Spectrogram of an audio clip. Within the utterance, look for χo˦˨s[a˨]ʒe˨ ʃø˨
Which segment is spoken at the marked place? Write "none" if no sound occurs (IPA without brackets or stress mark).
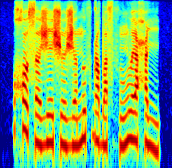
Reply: ɐ˨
